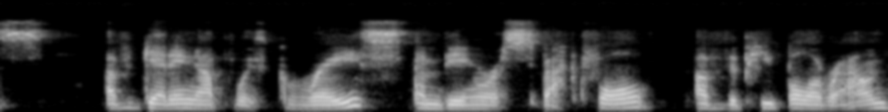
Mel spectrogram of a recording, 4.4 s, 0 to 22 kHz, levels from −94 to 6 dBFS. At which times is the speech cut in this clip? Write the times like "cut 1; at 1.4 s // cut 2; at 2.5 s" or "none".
cut 1; at 3.4 s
